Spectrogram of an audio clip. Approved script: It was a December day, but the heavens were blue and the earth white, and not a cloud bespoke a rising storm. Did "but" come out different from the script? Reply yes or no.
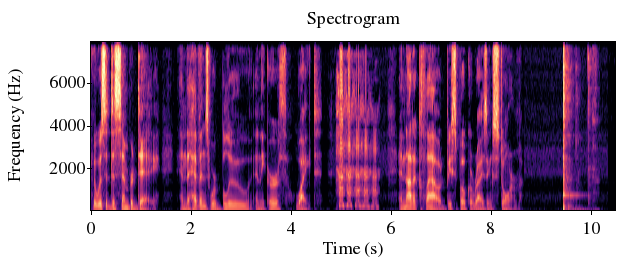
yes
